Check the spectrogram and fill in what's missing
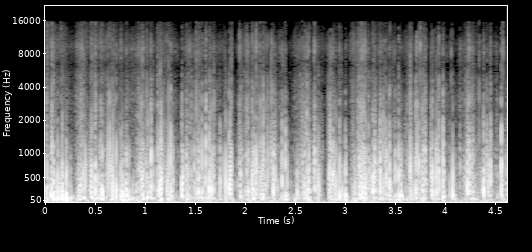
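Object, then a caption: Soft pillow with a woven fabric band. Fingernails on both hands scratch a raised brown-and-white woven lattice fabric band on a soft white pillow. A dense, continuous run of rough, muffled scratching strokes is heard, weighted toward the low end with little brightness on top.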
